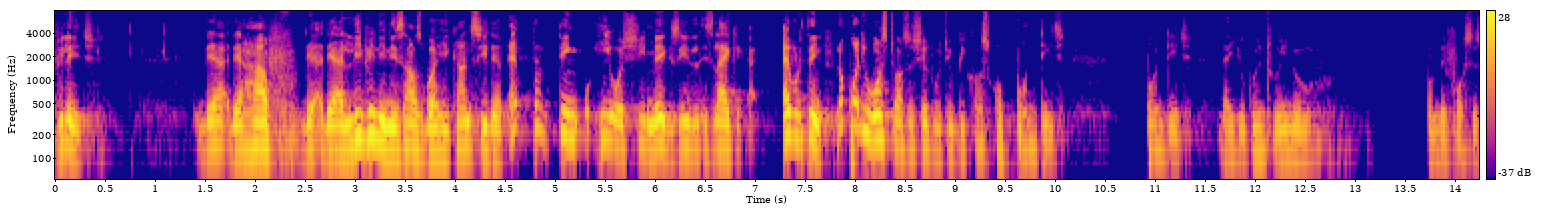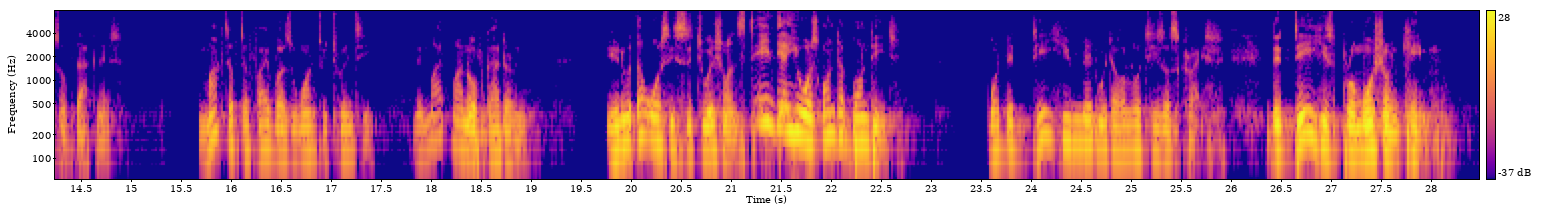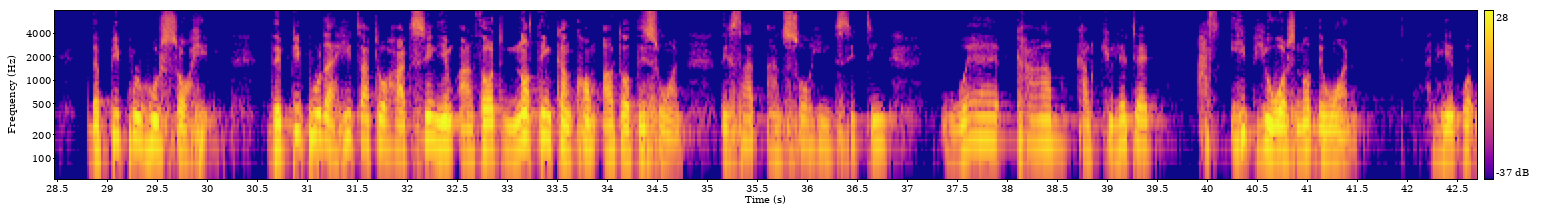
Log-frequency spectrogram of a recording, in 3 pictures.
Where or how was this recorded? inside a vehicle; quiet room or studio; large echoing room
large echoing room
